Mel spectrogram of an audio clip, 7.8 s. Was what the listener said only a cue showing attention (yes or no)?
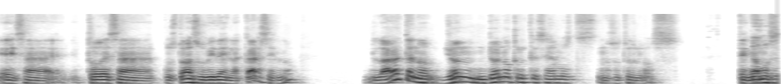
yes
